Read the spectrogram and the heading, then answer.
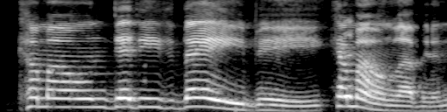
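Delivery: put-on, very slow, high, doting drunken cooing. Retelling how a drunk man called his dogs: imitating a drunk man. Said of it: "he was all drunk".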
